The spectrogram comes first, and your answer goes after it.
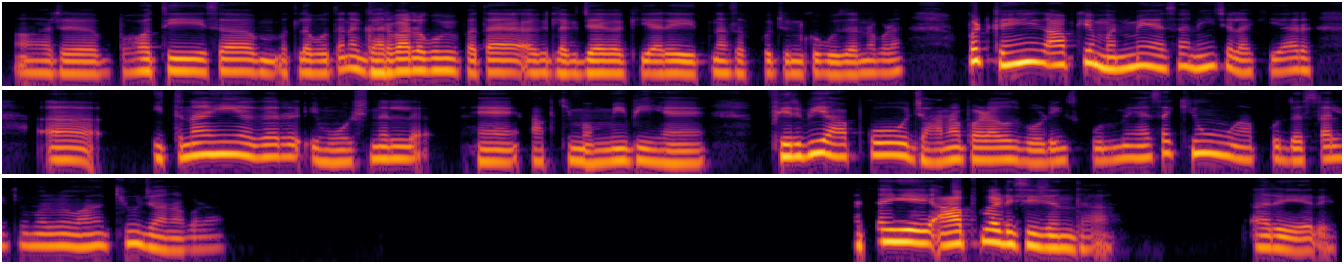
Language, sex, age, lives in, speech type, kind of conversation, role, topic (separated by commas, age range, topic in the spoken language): Hindi, male, 25-29, India, conversation, podcast, host, Kaunsi film ne tumhari feelings ko sabse zyada jhinjhod diya?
